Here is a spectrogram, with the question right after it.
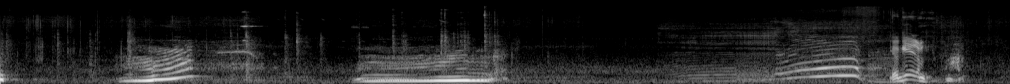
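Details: Hereford cattle during the 2017 breeding season turnout at Chandler Herefords; three separate deep, harmonic moos a few seconds apart, the last rising then breaking off with a crack, over quiet outdoor background.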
